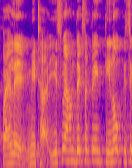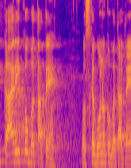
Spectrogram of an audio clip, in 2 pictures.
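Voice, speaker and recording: A man with a fairly high voice teaches Hindi grammar, working through each exam question step by step. He says every correct option aloud in a methodical way. The recording carries a noticeable room echo.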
